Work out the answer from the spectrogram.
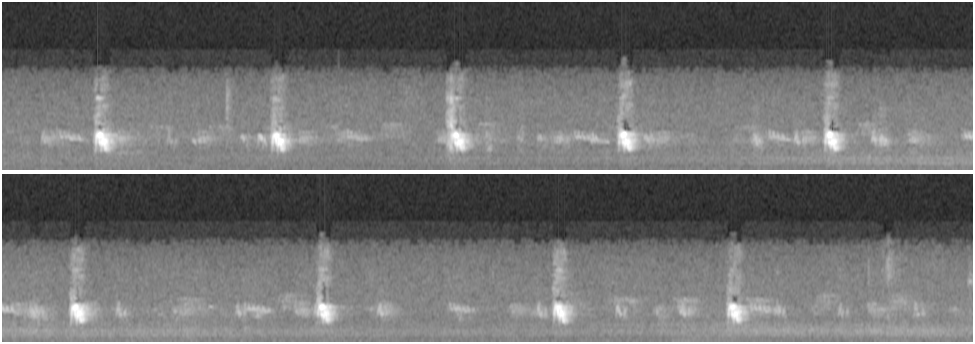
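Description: A bird chirping: about nine short, high chirps spaced roughly two seconds apart, with softer chirps between, over a faint hiss.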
